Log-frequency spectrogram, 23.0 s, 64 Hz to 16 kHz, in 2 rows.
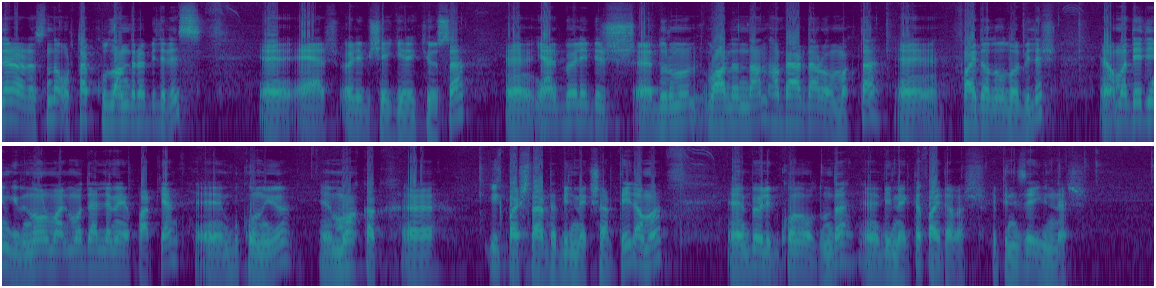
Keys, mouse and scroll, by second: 16.3-18.9 middle drag.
